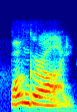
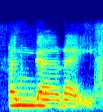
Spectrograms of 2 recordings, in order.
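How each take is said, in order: First: "Wongarai" louder, w start and eye ending; local Kiwi pronunciation. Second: "Whangarei" drawn out slowly, f at the start; Maori pronunciation. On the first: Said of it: "local Kiwis, um, call it". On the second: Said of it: "the Maori pronunciation is". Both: Shown as a demonstration.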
